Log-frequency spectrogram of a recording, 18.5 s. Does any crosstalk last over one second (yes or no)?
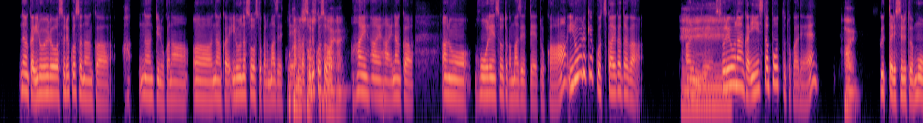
yes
